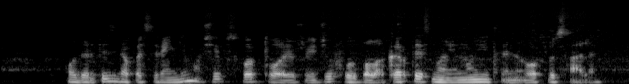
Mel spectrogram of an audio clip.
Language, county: Lithuanian, Šiauliai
